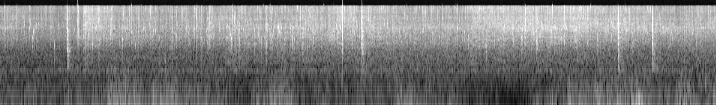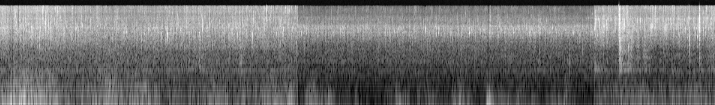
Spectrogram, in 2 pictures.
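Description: Lamb chops and diced potatoes sizzling in oil in a frying pan on a camp stove, a steady hiss with scattered sharp clicks of metal tongs against the pan. An irregular low rumble runs underneath, loudest about halfway through.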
